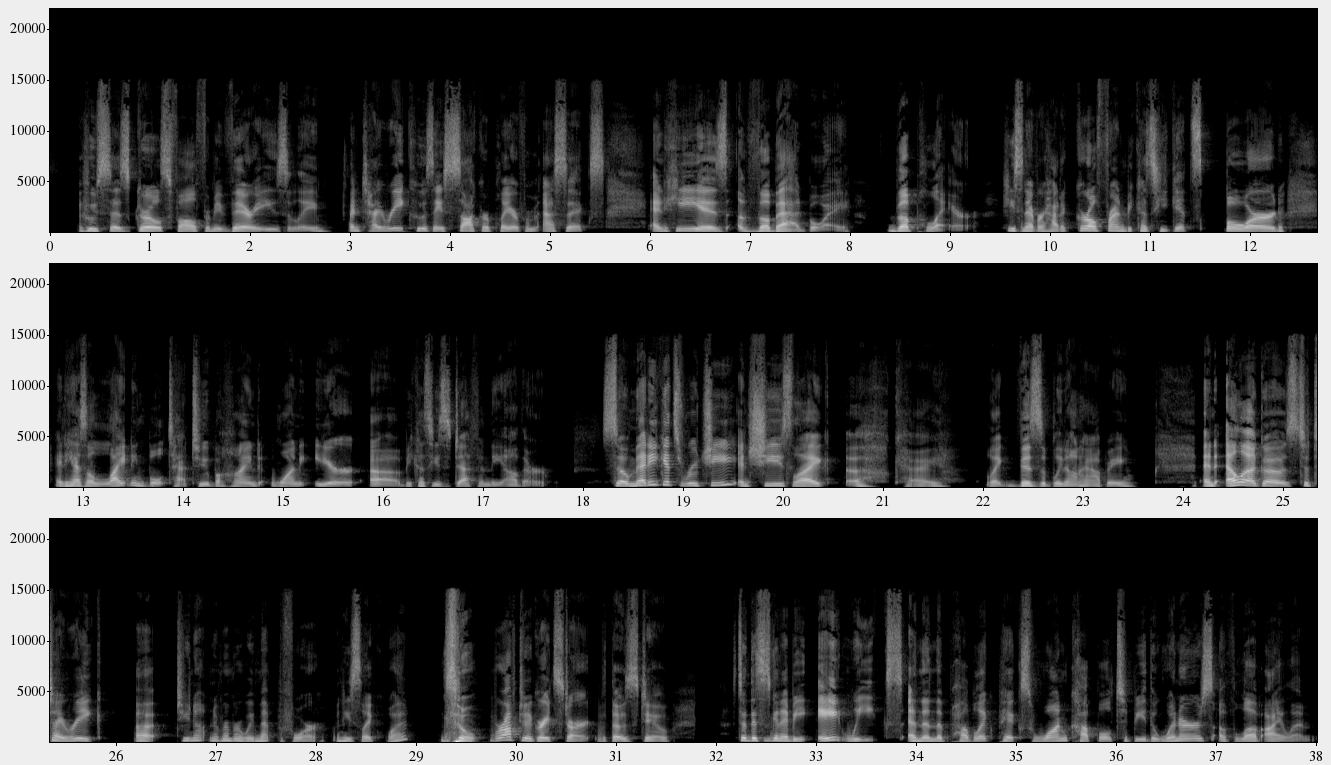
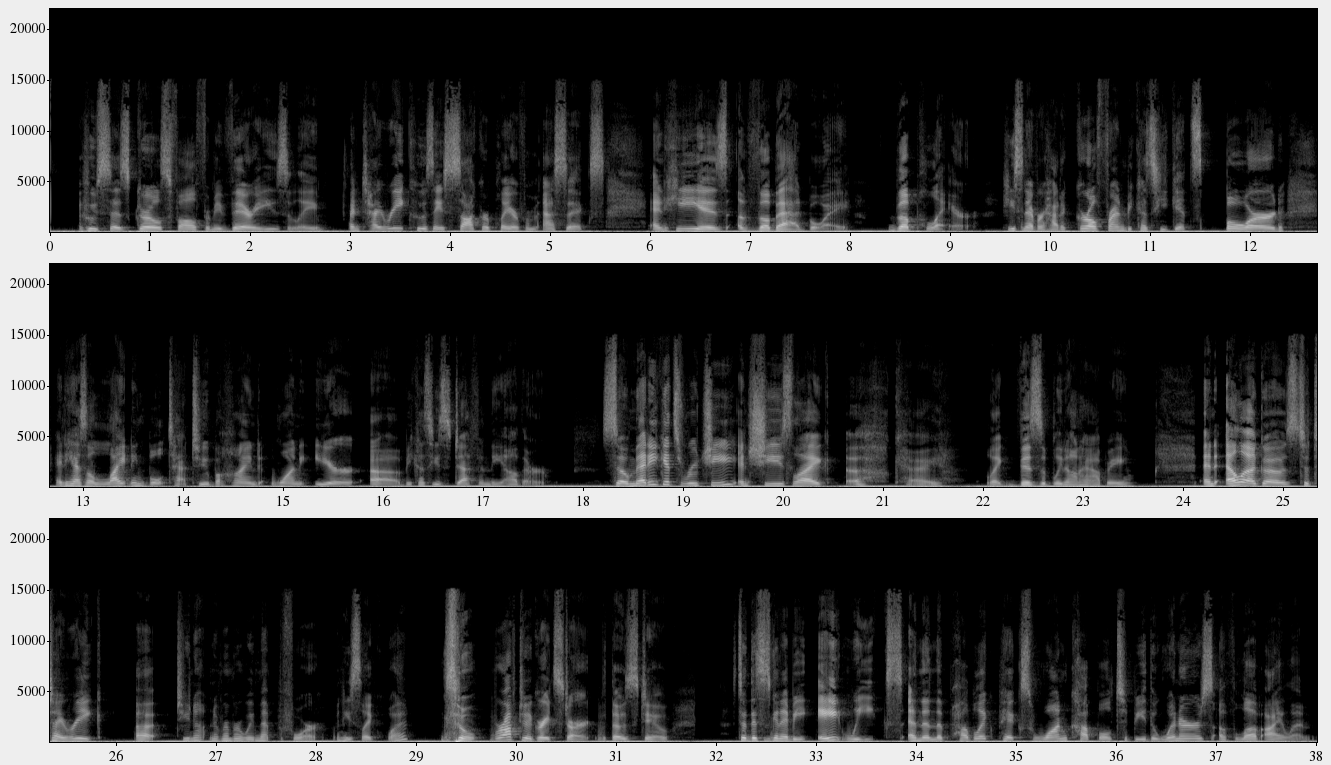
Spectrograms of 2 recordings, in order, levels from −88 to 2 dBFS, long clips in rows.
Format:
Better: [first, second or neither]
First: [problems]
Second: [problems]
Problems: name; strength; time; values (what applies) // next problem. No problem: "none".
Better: first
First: none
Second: low rumble; faint; throughout; 20 dB below the speech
